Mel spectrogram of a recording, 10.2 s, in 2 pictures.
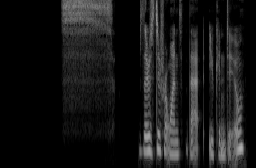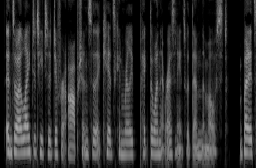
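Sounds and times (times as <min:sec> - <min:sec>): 
speech: 0:01.2 - 0:01.4, 0:02.8 - 0:10.2
person exhaling a long hiss through the mouth imitating a snake: 0:01.2 - 0:02.3.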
